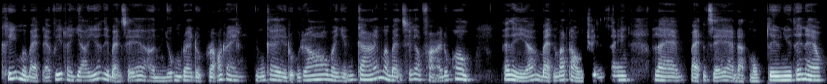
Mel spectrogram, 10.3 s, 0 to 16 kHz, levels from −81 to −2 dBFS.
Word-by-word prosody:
Khi 245 +1 +1
mà 215 -5 +4
bạn 145 -5 -2
đã 150 - -6
viết 220 +1 +2
ra 195 - -2
giấy 175 +1 -1
á, 240 - -1
thì 210 - +2
bạn - - -2
sẽ 170 - -2 0.2
hình 150 -1 -4
dung 165 +3 -2
ra 175 -1 -1
được - - -4
rõ 165 +4 -1
ràng 205 -4 -2 0.2
những 175 0 -3
cái 185 -5 0
rủi - - -2
ro 205 +3 +2
và 185 -3 +1
những 190 +5 -4
cái 210 +4 +2
mà 275 -5 +1
bạn 175 -2 -1
sẽ 205 - -5
gặp 220 -2 -2
phải, 185 - -4
đúng 185 +2 -3
hông? 225 -3 +3 0.5
Thế 205 - +6
thì 160 -7 +4
á, 180 +6 0
bạn 170 -3 0
bắt 190 +1 +1
đầu 155 -7 -1
chuyển - - -2
sang 185 0 0 0.3
là 175 -5 +1 0.2
bạn 180 - -1
sẽ, 160 0 0
à, 170 - -2
đặt 135 +1 -5
mục 140 0 -2
tiêu 180 -1 +7
như 185 +1 +7
thế 210 +3 +3
nào. 185 -4 +3
185 Hz, 285 wpm, -22 LUFS, 170-205 Hz, 0.5 s, tiêu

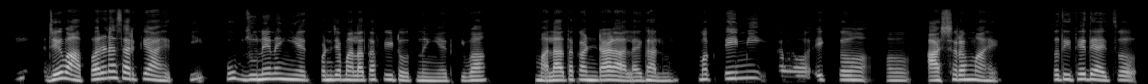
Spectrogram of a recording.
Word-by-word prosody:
की 285 - -13 0.3
जे 235 +6 +5
वापरण्यासारखे 255 - +3
आहेत, 195 -7 +1 0.2
की 235 +4 -8 0.2
खूप 265 -3 -3
जुने 225 +3 +3
नाही 245 -3 +3
आहेत, 205 -2 0
पण 210 0 +2
जे 220 - +1
मला 205 -1 +2
आता 220 +2 0
फिट 220 -3 -2
होत 180 -2 -1
नाही 175 -1 0
आहेत 170 0 -3
किंवा 195 +2 0 0.6
मला 190 +1 +4
आता 200 +2 +1
कंटाळा 200 0 +4
आलाय 175 0 -1
घालून. 175 -2 -1 0.2
मग 235 - -1 0.2
ते 275 +1 +1
मी 300 +1 -6 0.2
अ, 210 - -8 0.3
एक 215 0 -7
अ, 210 - +2 0.4
अ 185 0 -4 0.3
आश्रम 220 +3 +2
आहे, 180 -3 0 0.6
तर 225 - -1
तिथे 235 +1 +1
द्यायचं 200 -4 0
210 Hz, 185 wpm, -23 LUFS, 190-235 Hz, 0.6 s, जे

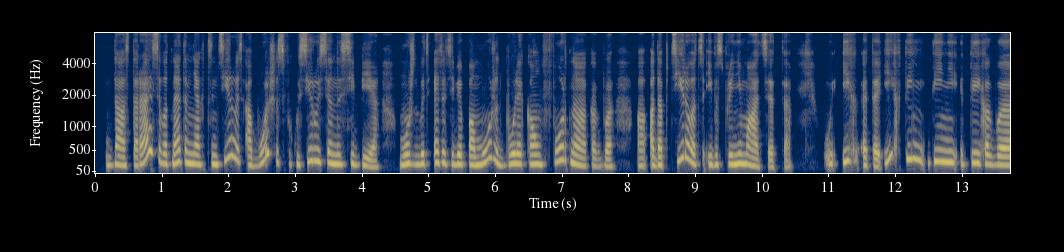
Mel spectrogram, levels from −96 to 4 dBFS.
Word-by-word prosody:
да, 180 0 0
старайся 185 - +1
вот 205 -1 -1
на 210 +3 +3
этом 240 -2 +2
не 210 - +4
акцентировать, 210 - -1
а 180 - -1
больше 230 - -2
сфокусируйся 230 +4 -1
на 200 -1 +4
себе. 180 -8 -2 0.3
Может 195 +1 +2
быть, 205 0 0
это 230 0 +1
тебе 200 -1 +1
поможет 195 - +1
более 205 +4 +4
комфортно 200 - +1
как 160 -2 -7
бы 155 -2 -2 0.3
а 165 -1 -4
адаптироваться 205 - 0
и 190 - -2
воспринимать 195 -5 +2
это. 140 - -7 0.5
У - - -4 0.2
их 250 +1 0
это 165 -3 0
их 285 - -2
ты 305 -1 +2
не 290 -4 0
ты 255 -1 +3
не 240 -2 +4
ты 210 +3 -1
как 200 -2 0
бы, 185 0 +2
200 Hz, 160 wpm, -23 LUFS, 185-235 Hz, 0.5 s, не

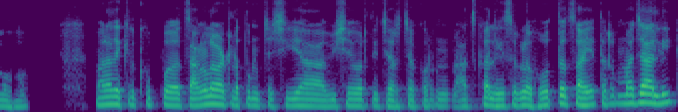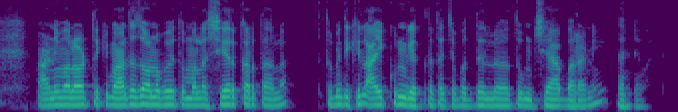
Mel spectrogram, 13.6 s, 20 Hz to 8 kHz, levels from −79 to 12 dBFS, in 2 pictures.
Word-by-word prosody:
हो, 125 -1 -4
हो. 115 +2 -10 0.7
मलादेखील 155 0 +1
खूप 150 0 -5
अ, 140 -1 +4
चांगलं 150 +4 +4
वाटलं 155 -3 +2
तुमच्याशी 135 -1 -4
या 135 -1 +1
विषयावरती 130 +2 -2
चर्चा 125 0 -3
करून 125 -1 -8
आजकाल 125 +4 -2
हे 130 - +2
सगळं 140 +2 +1
होतच 150 +5 +1
आहे, 145 0 +6
तर 155 +2 -4
मजा 180 +3 +5
आली 185 +1 +4 0.4
आणि 135 +2 -1
मला 150 0 +3
वाटतं 150 +1 +1
की - - -5
माझा 145 +1 +3
जो 165 +2 +3
अनुभव 155 -1 +2
आहे 155 -1 +2
तुम्हाला 140 0 0
शेअर 155 +5 +2
करता 145 -1 -2
आला. 135 +3 -5
तर 180 - -27
तुम्ही 155 +1 -2
देखील 170 +3 -1
ऐकून 150 +3 +2
घेतलं 140 0 0
त्याच्याबद्दल 135 +1 -3
तुमचे 130 -1 -2
आभार 125 -1 -3
आणि 145 - -6
धन्यवाद. 125 -1 -9
140 Hz, 185 wpm, -24 LUFS, 130-155 Hz, 0.7 s, आहे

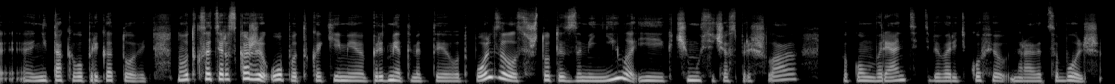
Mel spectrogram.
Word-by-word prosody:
э, 175 -10 -7
не 180 +2 0
так 190 0 -1
его 180 0 +1
приготовить. 175 -6 -4 0.3
Ну 200 - +1
вот, 225 - +3
кстати, 245 -1 +5
расскажи 235 0 +7
опыт: 200 -4 +2
какими 180 -2 -2
предметами 180 -1 0
ты 160 +1 -5
вот 155 -1 -7
пользовалась, 235 - +5
что 205 - +1
ты 180 -2 -1
заменила 170 - +2
и 175 -2 -3
к - - -15
чему 190 -1 +2
сейчас 170 -1 -3
пришла, 200 +8 -6 0.4
в 170 - -9
каком 170 +1 -4
варианте 170 +5 -3
тебе 165 -3 -7
варить 165 -1 -5
кофе 175 -1 -5
нравится 160 +2 -6
больше? 170 -5 -3
180 Hz, 165 wpm, -24 LUFS, 165-195 Hz, 0.4 s, расскажи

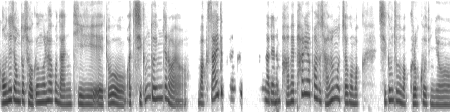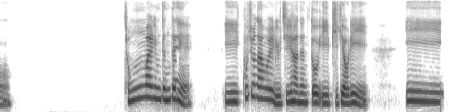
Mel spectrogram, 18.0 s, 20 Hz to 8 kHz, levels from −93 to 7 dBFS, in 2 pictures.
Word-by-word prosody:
어느 205 +5 +5
정도 225 -3 +2
적응을 205 +3 +2
하고 230 0 0
난 165 -4 -2
뒤에도 160 0 0
아 185 - +1
지금도 255 - -1
힘들어요. 285 +1 -2 0.3
막 - - -3
사이드 370 +3 +1
플랭크를 435 0 -10 0.4
하는 - - -13
날에는 210 0 -1
밤에 200 +5 -1
팔이 380 - 0
아파서 300 -9 0
잠을 215 +3 0
못 275 -2 -2
자고 195 -2 0
막 175 0 -5 0.3
지금도 225 +1 -2
막 165 -2 -5
그렇거든요. 165 -2 -4 2.3
정말 290 +6 +2
힘든데 255 - +3 0.6
이 215 0 0
꾸준함을 280 - +1
유지하는 200 +3 +2
또 195 0 +4
이 180 0 0
비결이 175 +1 +2 0.7
이 220 -2 +1
210 Hz, 255 characters per minute, -24 LUFS, 180-255 Hz, 2.3 s, 어느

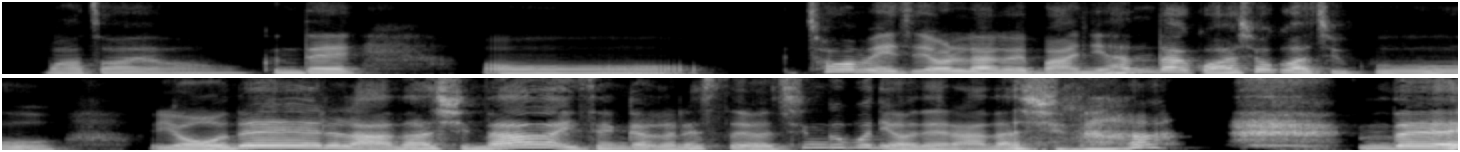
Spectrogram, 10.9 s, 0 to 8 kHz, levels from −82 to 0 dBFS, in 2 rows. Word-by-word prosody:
맞아요. 195 0 -8
근데 210 -2 -1 0.4
어 180 0 -6 0.5
처음에 280 -6 0
이제 185 -1 -5
연락을 170 +1 +2
많이 155 +1 -2
한다고 250 +1 +1
하셔 240 +4 +1
가지고 175 - -4 0.3
'연애를 265 +9 +4
안 160 +1 +3
하시나?' 230 +8 +4
이 195 - 0
생각을 200 -3 -2
했어요. 210 -8 -1
친구분이 310 - -4
연애를 170 +1 0
안 145 +2 -1
하시나? 205 - +1 0.6
근데 250 -2 +7
200 Hz, 280 characters per minute, -23 LUFS, 180-240 Hz, 0.6 s, 근데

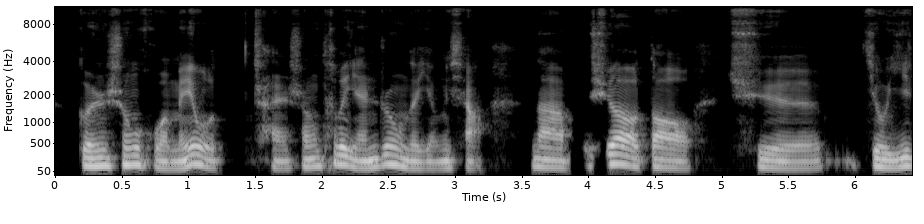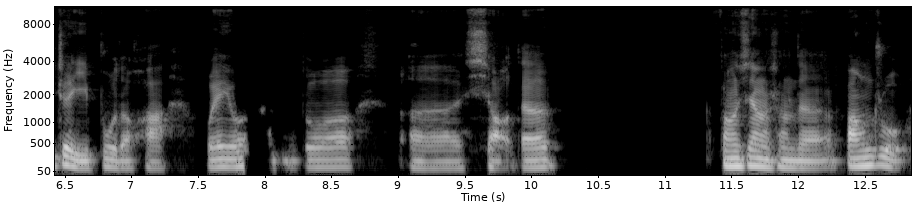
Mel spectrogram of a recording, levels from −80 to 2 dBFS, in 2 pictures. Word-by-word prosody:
个 120 - +3
人 120 +1 +4
生 135 +3 +2
活， 95 -8 -2
没 90 +2 +2
有 105 -10 +2 0.2
产 95 -1 -6
生 110 +4 -2
特 110 - -5
别 140 - +6
严 100 -1 +3
重 140 -5 +2
的 95 - +1
影 90 +1 -3
响， 95 - -5 0.3
那 105 -3 +1
不 95 +6 -12
需 130 - -2
要 140 -6 +6
到 100 -5 0 0.2
去 95 -2 -2 0.3
就 115 -5 +2
医 105 +5 +3
这 130 +3 +4
一 95 -4 +3
步 100 +2 -2
的 95 0 -2
话， 90 -1 -5 0.3
我 105 - -2
也 110 - +3
有 110 +1 +2 0.2
很 190 0 -14
多， 105 - -3 0.4
呃， 90 -1 -5
小 90 - -2
的 100 +1 0 1.2
方 115 0 +6
向 115 -2 +4
上 100 0 0
的 95 0 0
帮 120 +2 +5
助。 120 -7 -1
105 Hz, 195 characters per minute, -23 LUFS, 95-115 Hz, 1.2 s, 别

